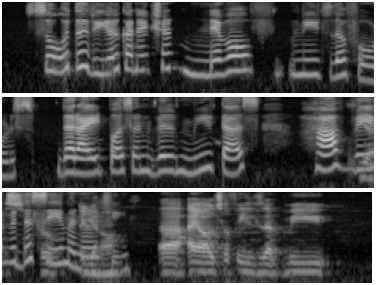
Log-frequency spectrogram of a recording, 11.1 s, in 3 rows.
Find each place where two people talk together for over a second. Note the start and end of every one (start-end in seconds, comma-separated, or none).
7.3-8.7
